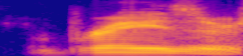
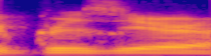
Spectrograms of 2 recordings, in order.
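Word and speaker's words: brazier: is a lit razier there's a what brazer sorry I thought you said braier did you say bra I did Tech I did say braier I mispronounced no that's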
